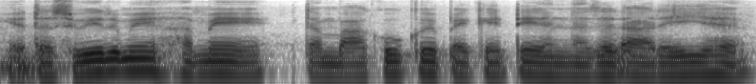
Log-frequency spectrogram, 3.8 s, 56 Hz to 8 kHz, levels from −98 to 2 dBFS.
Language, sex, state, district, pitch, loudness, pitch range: Hindi, male, Assam, Kamrup Metropolitan, 100 Hz, -16 LUFS, 95-110 Hz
